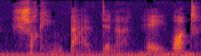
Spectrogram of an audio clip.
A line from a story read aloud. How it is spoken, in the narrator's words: we heard him mutter to himself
